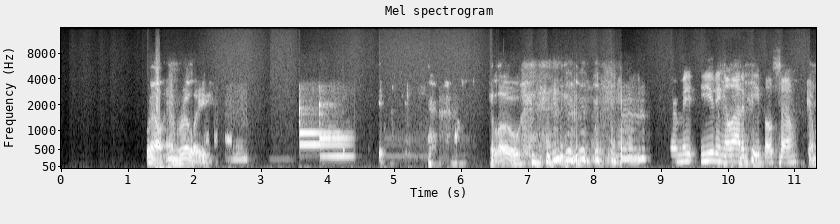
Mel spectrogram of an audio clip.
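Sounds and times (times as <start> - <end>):
laughter: 1.3 - 2.6, 4.8 - 8.8, 9.7 - 11.3
speech: 1.3 - 2.9, 6.4 - 11.3
doorbell ringing with two chiming notes: 3.6 - 5.1.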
